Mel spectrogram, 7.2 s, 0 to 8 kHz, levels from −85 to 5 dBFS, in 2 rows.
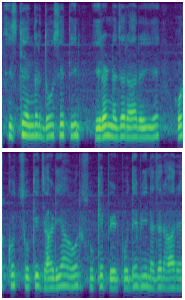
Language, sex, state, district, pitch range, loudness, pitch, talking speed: Hindi, male, Rajasthan, Jaipur, 150-170 Hz, -18 LUFS, 160 Hz, 190 wpm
